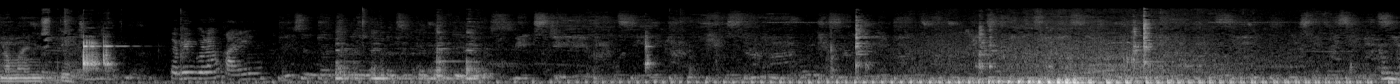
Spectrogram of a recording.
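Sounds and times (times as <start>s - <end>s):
spoons clinking on plates: 0.7s - 1.5s, 3.2s - 5.3s, 6.2s - 7.0s, 8.3s - 9.0s, 9.6s - 10.2s, 11.3s - 11.7s
motorcycle passing by: 2.6s - 14.0s.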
